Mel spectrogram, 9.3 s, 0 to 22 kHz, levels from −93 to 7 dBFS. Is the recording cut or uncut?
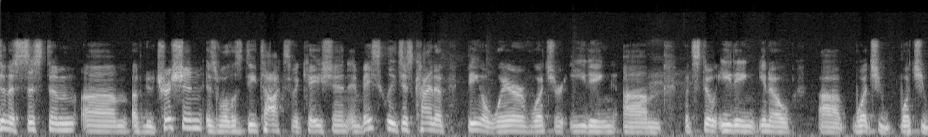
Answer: uncut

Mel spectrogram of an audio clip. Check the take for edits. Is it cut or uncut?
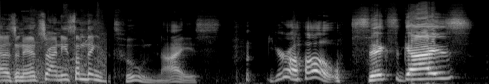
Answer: cut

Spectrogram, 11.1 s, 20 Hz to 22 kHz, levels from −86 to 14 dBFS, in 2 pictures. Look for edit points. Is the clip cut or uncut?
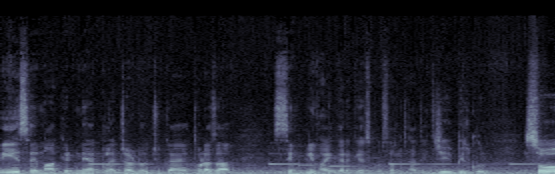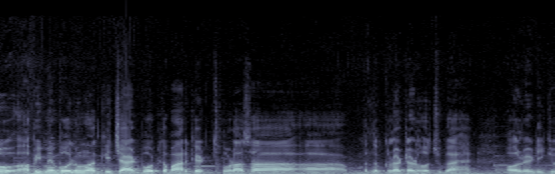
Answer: uncut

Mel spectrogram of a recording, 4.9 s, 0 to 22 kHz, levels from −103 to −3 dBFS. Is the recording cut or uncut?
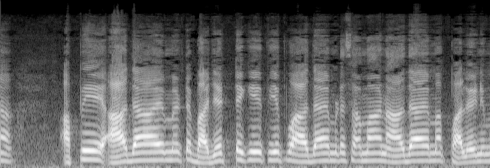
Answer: uncut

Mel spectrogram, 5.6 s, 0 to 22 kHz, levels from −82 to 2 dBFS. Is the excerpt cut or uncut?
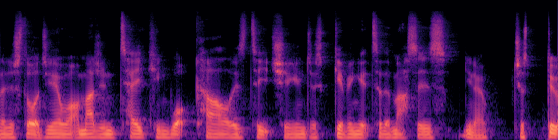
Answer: cut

